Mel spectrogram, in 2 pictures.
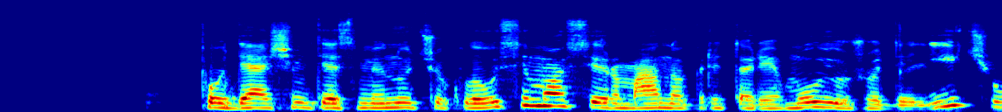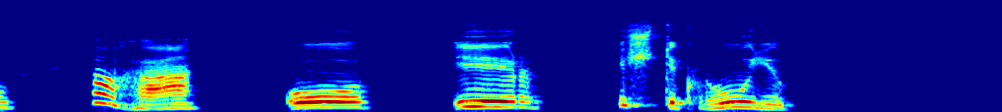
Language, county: Lithuanian, Panevėžys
